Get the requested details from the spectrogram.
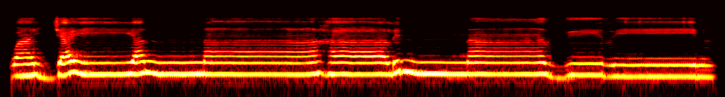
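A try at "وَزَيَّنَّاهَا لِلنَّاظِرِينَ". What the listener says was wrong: Itu malah lebih terlalu panjang untuk dua harakatnya ya. Wazayyannaha linnazirin gitu.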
